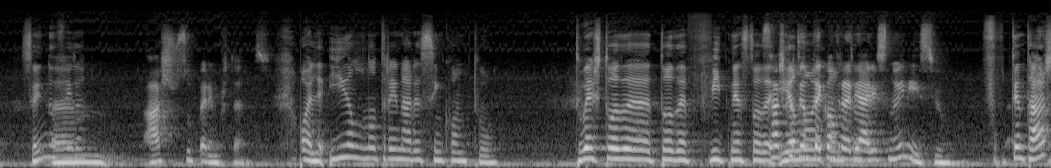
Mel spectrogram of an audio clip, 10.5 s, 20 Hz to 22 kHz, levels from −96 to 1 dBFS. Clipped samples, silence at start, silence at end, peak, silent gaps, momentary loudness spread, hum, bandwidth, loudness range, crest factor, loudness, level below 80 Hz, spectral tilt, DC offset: under 0.1%; 0 s; 0 s; -10 dBFS; none; 14 LU; none; 14 kHz; 5 LU; 18 dB; -28 LUFS; -62 dBFS; -5.5 dB/octave; under 0.1%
